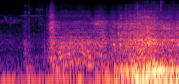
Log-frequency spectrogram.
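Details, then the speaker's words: Landini Legend tractor starter: the motor whirs up and climbs in pitch but the engine never turns over or fires. The pinion/bendix spins freely without engaging the flywheel. "hey so this is my Landini Legend and you can hear obviously I have a starter motor problem"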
